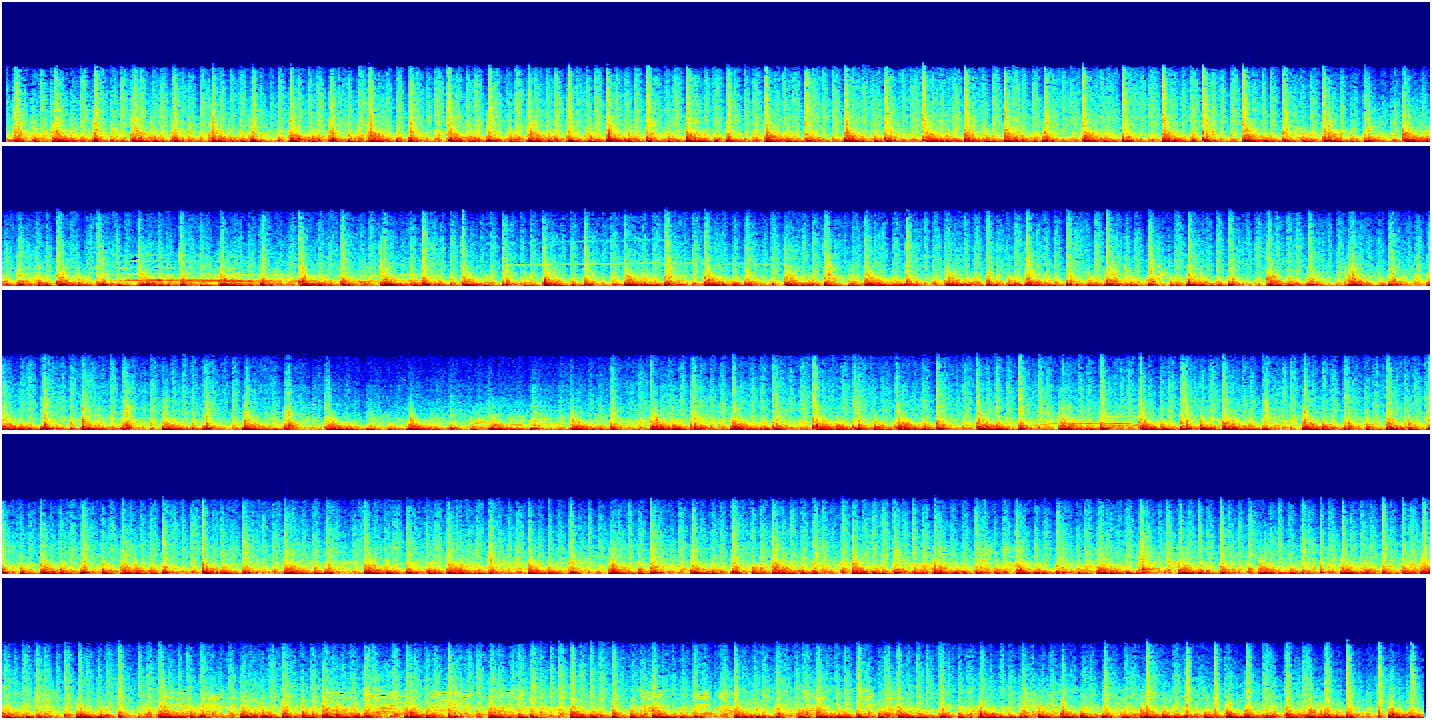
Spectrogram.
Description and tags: street carnival
music, street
